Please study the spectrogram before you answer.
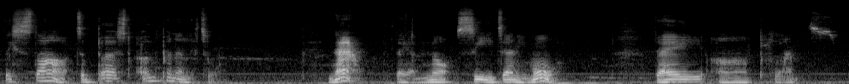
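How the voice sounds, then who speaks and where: A young man reads a children's story slowly, his pitch rising and falling widely. He pauses for drama and adds little asides of wonder. Faint room noise sits behind his voice. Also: poor audio. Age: young adult. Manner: animated, dramatic pauses, soft exclamations. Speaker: storybook reader and presenter. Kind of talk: expressive children's picture-book reading with asides. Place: small indoor room.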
